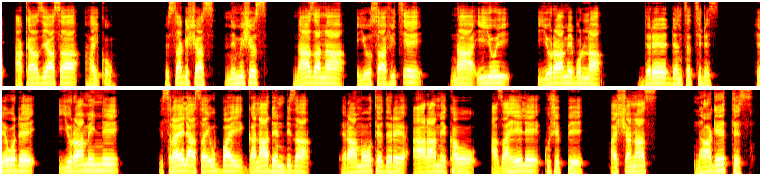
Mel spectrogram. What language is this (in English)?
Gamo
